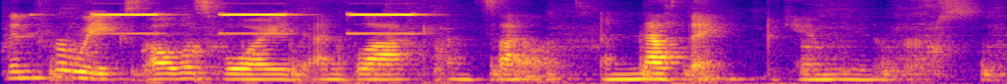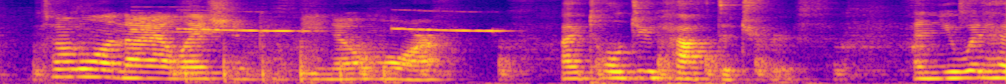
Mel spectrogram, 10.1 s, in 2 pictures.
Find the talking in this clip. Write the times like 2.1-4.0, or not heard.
0.0-10.0.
